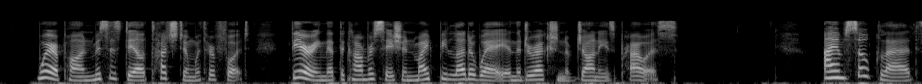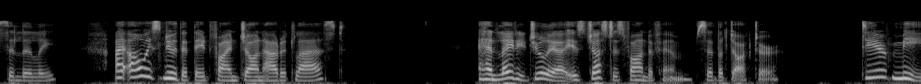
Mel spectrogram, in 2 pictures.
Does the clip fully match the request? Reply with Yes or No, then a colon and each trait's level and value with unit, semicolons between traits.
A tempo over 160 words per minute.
Yes: average, 170 wpm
